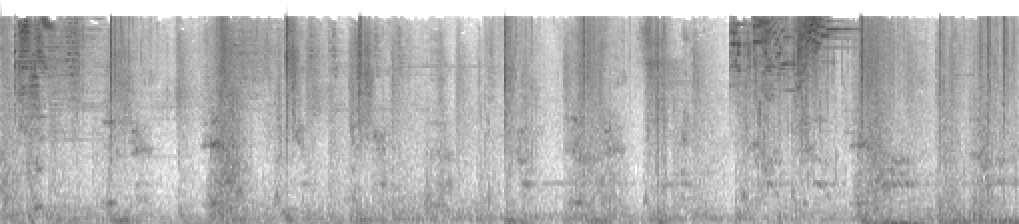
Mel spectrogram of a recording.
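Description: Punches and kicks land with heavy thuds, again and again.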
